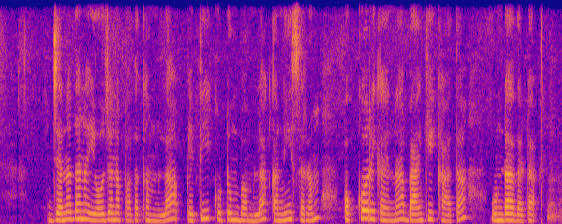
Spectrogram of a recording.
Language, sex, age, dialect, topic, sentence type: Telugu, female, 18-24, Southern, banking, statement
